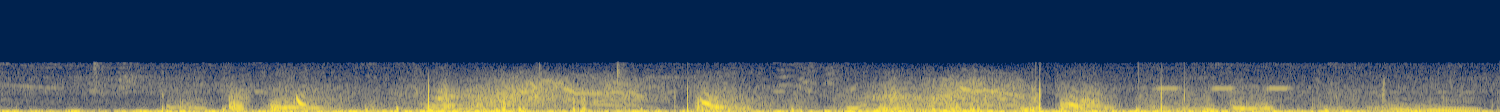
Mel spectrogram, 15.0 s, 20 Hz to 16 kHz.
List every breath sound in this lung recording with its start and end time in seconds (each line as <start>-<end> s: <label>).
1.51-2.12 s: inhalation
1.51-2.12 s: wheeze
2.15-2.63 s: exhalation
2.15-2.63 s: wheeze
2.68-3.60 s: inhalation
2.68-3.60 s: wheeze
4.27-6.54 s: exhalation
4.27-6.54 s: wheeze
6.84-7.74 s: inhalation
6.84-7.74 s: wheeze
8.15-10.42 s: exhalation
8.15-10.42 s: wheeze
10.61-11.40 s: inhalation
10.61-11.40 s: wheeze
11.90-12.82 s: exhalation
11.90-12.82 s: crackles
